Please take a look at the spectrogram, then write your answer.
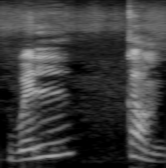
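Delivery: put-on slow, drawn-out 웰컴 for the children; ويلكم said slowly, wel-kam, silent final e; slow teaching model. Shown as a demonstration. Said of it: "بص كده".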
